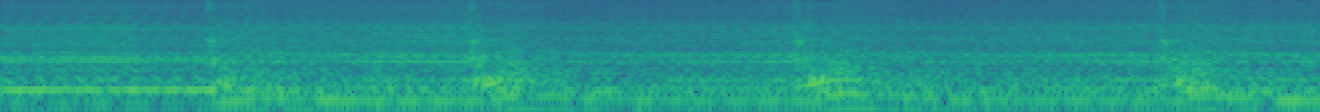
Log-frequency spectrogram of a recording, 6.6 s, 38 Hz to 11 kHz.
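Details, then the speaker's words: 1949 Chevy 3100 idling after swapping its Pertronix Flamethrower distributor advance springs to high-range copper for earlier mechanical advance; low, steady rumble at a slightly raised idle, seemingly from the added advance, no misses or knocks, seeming to start easier. "first impression seemed like it started easier that's one good thing"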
